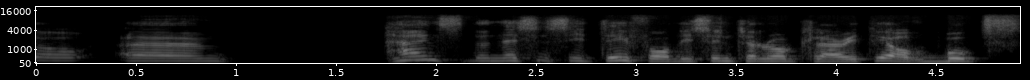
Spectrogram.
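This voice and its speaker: In a quiet background, a man with a French accent speaks at a moderate pace in a high yet dark, mellow voice, with ordinary pitch variation and big swings in loudness. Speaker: professor. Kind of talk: lecture. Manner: halting, many fillers.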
